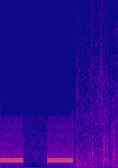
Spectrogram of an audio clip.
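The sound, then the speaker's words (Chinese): A telephone busy tone sounds after a call is hung up, with two evenly spaced electronic beeps of equal length followed by faint line noise. “任由那边吼到一半变成了断线的盲音”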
